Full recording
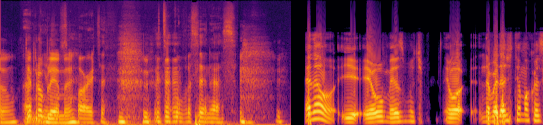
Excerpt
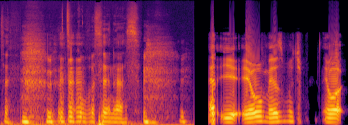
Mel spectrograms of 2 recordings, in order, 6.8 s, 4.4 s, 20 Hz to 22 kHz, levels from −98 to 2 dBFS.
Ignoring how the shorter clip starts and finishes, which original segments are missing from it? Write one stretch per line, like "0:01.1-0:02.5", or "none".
0:03.9-0:04.2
